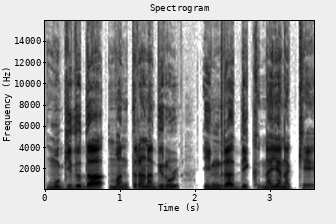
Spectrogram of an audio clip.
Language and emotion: Kannada, neutral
